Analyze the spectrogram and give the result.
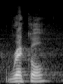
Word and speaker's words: Rickle: Albemarle County has got Ann Malik and Brad Rickle, rhymes with pickle, contested election.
